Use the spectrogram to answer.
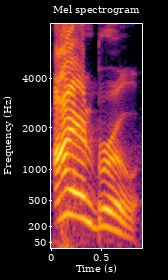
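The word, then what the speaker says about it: Irn-Bru: is pronounced iron oh so it's called Oh pronounced iron Bru okay so I was the one pronouncing it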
